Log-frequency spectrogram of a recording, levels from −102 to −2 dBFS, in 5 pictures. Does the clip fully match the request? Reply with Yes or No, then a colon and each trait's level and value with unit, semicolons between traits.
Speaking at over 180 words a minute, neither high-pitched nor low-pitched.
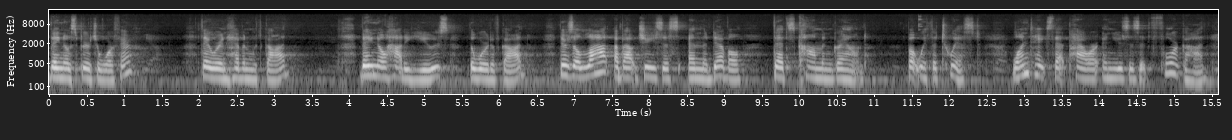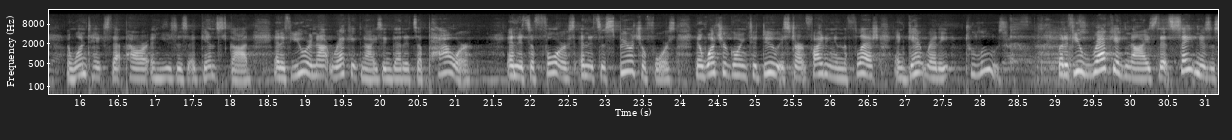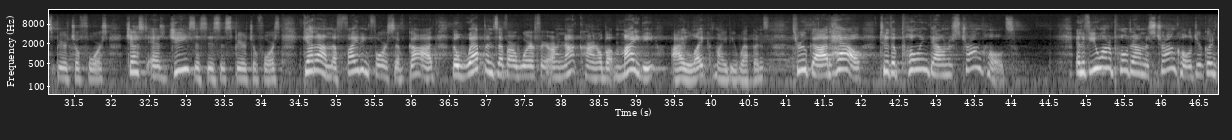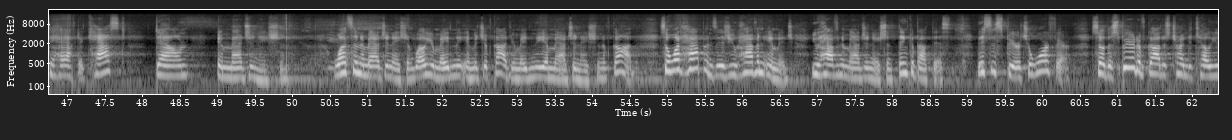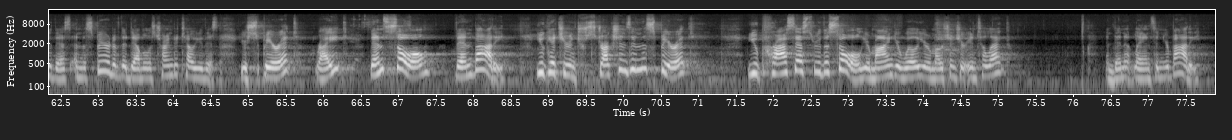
No: average, 190 wpm; high, 200 Hz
